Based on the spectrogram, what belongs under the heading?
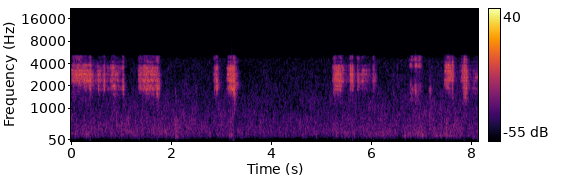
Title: Heckservo / Tail servo Savöx 1257 MG knarzt / creaking sound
